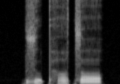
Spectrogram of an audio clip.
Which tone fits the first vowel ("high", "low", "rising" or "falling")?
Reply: low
